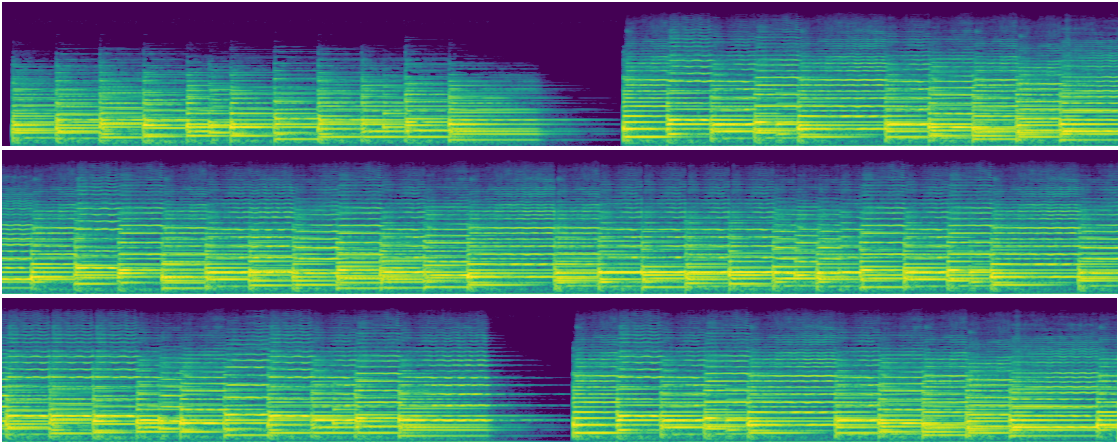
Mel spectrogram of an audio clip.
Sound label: O Praise Ye the Lord Praise Him in the Height, piano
